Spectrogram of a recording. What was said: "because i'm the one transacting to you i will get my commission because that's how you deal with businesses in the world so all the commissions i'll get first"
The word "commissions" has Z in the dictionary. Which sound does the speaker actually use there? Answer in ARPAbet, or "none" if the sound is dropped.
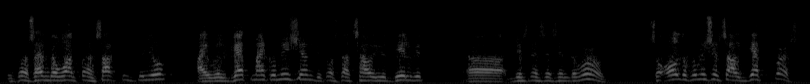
S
